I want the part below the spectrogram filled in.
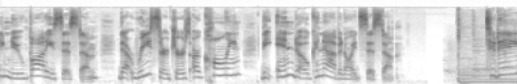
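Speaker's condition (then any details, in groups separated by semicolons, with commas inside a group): No condition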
